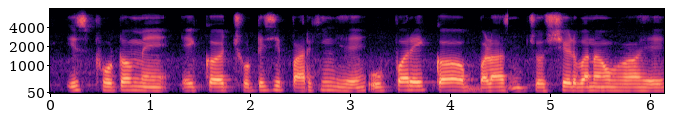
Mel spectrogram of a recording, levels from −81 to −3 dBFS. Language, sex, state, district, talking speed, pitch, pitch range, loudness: Hindi, male, Maharashtra, Pune, 145 wpm, 125 Hz, 120-135 Hz, -19 LUFS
